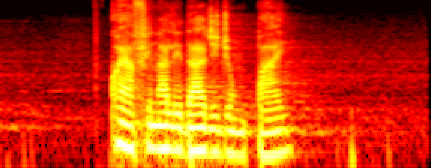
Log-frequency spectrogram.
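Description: A man speaks with animation into a microphone in a large echoing hall.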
